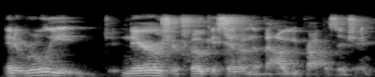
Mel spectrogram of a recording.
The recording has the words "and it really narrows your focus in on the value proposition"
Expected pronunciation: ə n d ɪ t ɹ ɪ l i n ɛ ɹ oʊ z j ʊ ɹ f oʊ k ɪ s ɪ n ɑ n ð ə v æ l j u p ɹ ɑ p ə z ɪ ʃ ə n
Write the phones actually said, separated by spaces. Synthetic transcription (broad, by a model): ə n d ɪ t ɹ ɪ l i n ɛ ɹ oʊ z j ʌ ɹ f oʊ k ɪ s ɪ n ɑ n ð ə v æ l j u p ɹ ɑ p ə z ɪ ʃ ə n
